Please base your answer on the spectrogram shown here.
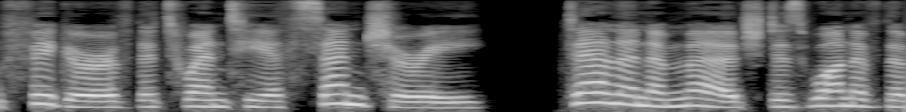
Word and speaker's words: Delon: The surname in French is pronounced closer to Delon.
